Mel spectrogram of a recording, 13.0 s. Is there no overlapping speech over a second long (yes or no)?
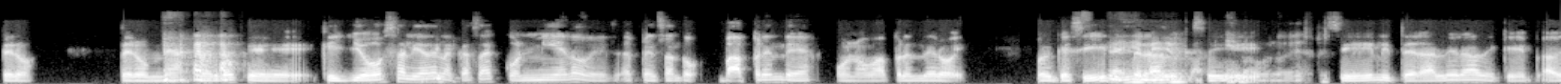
no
